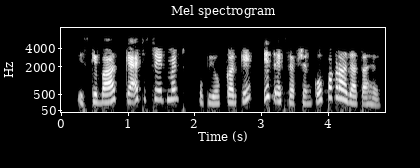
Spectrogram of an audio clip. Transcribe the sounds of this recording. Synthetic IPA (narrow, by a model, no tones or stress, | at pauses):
ɪskebaːd̪̚kɛːt͡ʃsʈeːʈmẽɳʈ | ʊpjoːɡ̚kɐɾke | ɪseksepʃənkopɐkɽad͡ʒaːt̪aɦɛː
